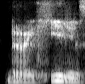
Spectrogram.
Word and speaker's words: Regil: Well, first of all, thank you, and no worries about butchering my last name, which is a hard name to pronounce in English. It's Regil, so people go Regil.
